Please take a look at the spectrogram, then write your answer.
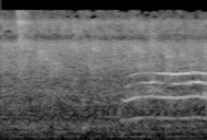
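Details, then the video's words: Talkative cat, one of the neighbourhood street cats, chatting with its owner: a quiet, rising-then-level meow with clear harmonics in the second half, over soft background hiss. "too much talk the cat 말많은 고양이"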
